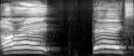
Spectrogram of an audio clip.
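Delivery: high, quick sign-off; cheery goodbye, unsure; awkward cheery thanks. Retold or imitated. Imitating David leaving the fans, high and awkward. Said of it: "he'd be like".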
